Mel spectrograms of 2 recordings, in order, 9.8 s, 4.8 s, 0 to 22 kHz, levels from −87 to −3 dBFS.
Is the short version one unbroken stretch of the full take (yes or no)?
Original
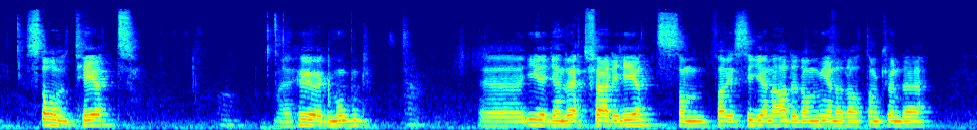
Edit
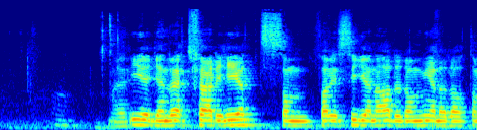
no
